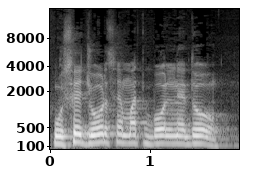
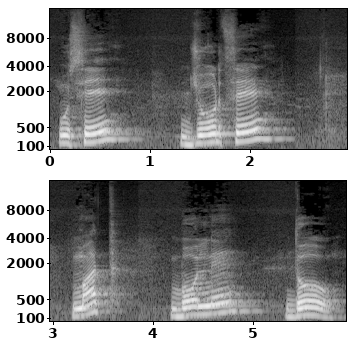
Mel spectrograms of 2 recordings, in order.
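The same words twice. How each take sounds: First: Quick, the whole sentence in one breath; teacher recapping the full sentence briskly; run together. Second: Teacher dictating each word separately. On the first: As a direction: say it all at once fluently. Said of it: "teacher says the whole sentence in one go". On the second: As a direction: build the sentence up one word at a time. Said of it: "teacher builds the sentence word by word". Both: Shown as a demonstration.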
